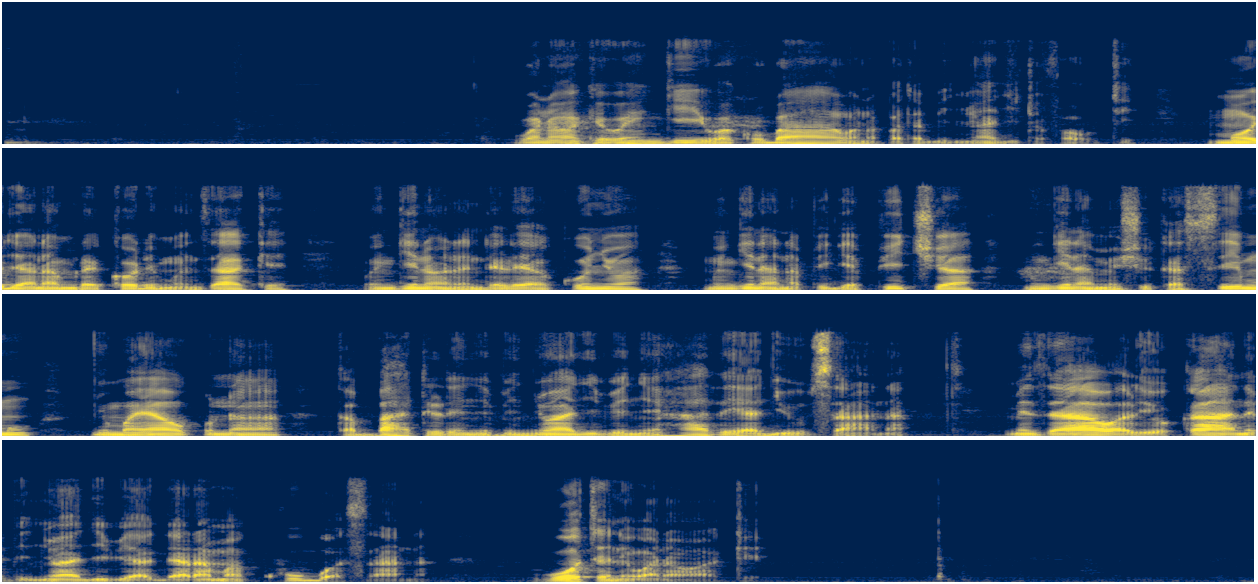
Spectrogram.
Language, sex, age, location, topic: Swahili, male, 36-49, Dar es Salaam, finance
